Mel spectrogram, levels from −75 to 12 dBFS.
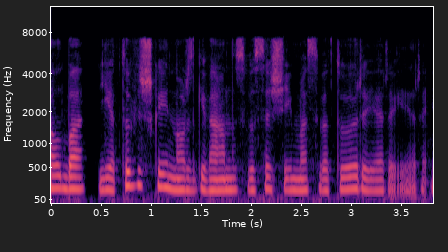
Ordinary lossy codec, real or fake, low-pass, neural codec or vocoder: AAC, 48 kbps; fake; 7.2 kHz; codec, 16 kHz, 4.8 kbps, FACodec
